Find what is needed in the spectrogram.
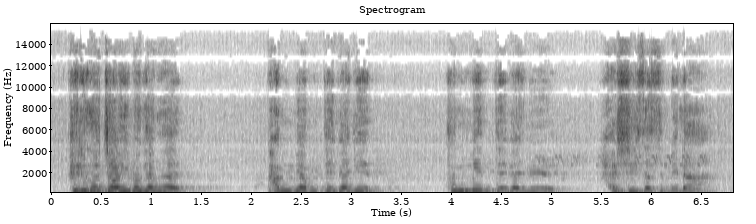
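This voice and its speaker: A woman's high-pitched voice at a very slow pace, with fairly even intonation, audible room echo and noticeable background noise. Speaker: politician. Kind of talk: campaign speech. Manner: loud, rousing.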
